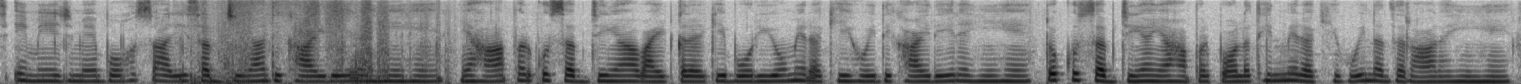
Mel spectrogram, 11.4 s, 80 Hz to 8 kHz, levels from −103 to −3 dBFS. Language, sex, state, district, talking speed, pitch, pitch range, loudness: Hindi, female, Bihar, Begusarai, 180 wpm, 190 Hz, 185-200 Hz, -19 LUFS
